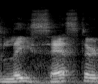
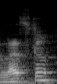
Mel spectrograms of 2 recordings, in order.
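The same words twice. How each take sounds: First: The name is read out the way it is spelled. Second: The name is said in its usual spoken form. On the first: This is how the name is written. "escreve-se Leicester" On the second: This is how the name is actually said. "mas a pronúncia é Leicester"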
